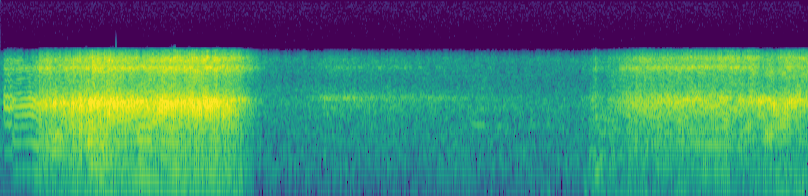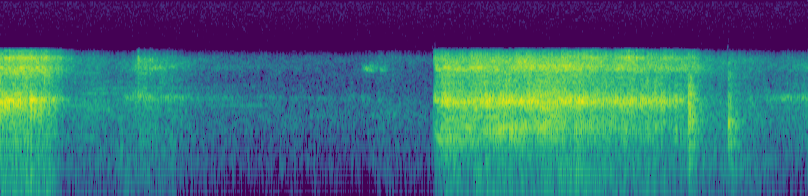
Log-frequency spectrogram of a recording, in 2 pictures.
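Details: Three loud, rough, rattling snores on breathing in, separated by quiet breathing out and pauses; snoring.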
